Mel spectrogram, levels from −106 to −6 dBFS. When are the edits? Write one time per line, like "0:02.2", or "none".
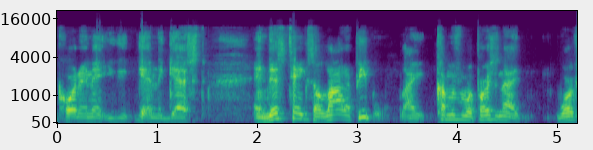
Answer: none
